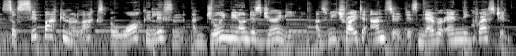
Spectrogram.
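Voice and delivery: announcer intro voice over music; upbeat show opener; podcast intro. Acted.

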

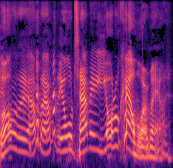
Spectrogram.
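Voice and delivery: put-on high, swooping old-timey cowboy voice; old-timey western sidekick with a yodel. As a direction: put on a cracking yodel-guy voice, pitched well up. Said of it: "who's the yodel guy?".

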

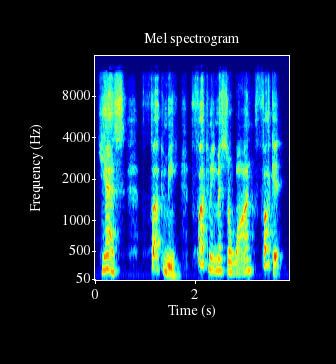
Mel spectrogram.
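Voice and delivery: high, slow, breathless yes; aroused moaning. A narrator's reading. Woman begging the trainer, high aroused moaning. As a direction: moan it up high. Narrator voicing her aroused moans.

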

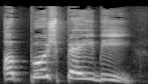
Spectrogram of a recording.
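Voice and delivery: high, loud, drawn-out exclamation; excited cry. A narrator's reading. Annie spots a tiny bush baby, cries out excitedly. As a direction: cry out with a child's delighted discovery. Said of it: "cried Annie".

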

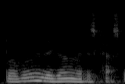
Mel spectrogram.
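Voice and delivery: ordinary talk

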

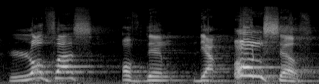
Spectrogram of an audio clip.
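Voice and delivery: slow phrase with "own" punched loud; stress on OWN. Shown as a demonstration. Preacher drives the verse home, emphasis on "own". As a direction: lean hard on OWN. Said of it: "making the emphasis key".

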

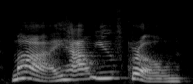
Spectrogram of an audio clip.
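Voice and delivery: high, slow, gushing exclamation; fussy relative marvelling in a high voice; gushing aunt. A narrator's reading. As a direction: coo it up high, stretched out. Gushing aunt greets nephew.

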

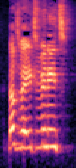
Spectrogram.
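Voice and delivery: put-on high, light child voices; high-pitched kids' reply; children calling back. A narrator's reading. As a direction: answer like children up on deck. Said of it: "riepen de kinderen".

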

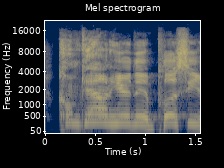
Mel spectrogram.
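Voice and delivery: high-pitched mock challenge; retold kid's goading; imitated taunt.

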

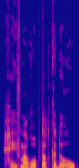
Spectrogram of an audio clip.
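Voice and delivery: low-pitched muttering Christmas figure; deep, grumbly festive mutter; mumbled Santa ho-ho-ho. A narrator's reading. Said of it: "en mompelde".

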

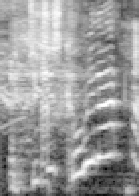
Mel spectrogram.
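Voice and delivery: very high-pitched mock disbelief; retold shocked reply. Friend answering drunk workmate's insult, mock shock. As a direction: squeak it out in mock offence. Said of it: "I was like".

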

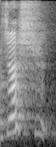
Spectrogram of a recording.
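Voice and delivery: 'Gesture' with a SH sound, said through laughter; laughing mispronunciation. Retold or imitated. Retelling her slip to friends, laughing mispronunciation. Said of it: "And I was like".

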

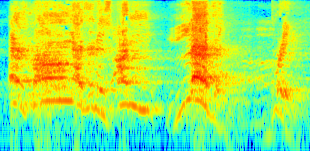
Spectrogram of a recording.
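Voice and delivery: loud, high, shouted sermon, slow in places; full-force preaching. Acted. Preacher rousing the congregation about communion, full-force preaching. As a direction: preach it out to the back pews.

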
